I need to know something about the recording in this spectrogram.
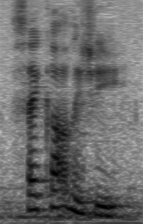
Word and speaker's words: psychology: And the next one is like we have got a P, an S after what? After a P, so we pronounce it like psychology, psychology. There we don't have any S or N, so pen.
